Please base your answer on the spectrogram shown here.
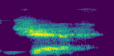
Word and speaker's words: GIF: but the founder or the creator of the gif said that it's pronounced jif but either is acceptable because it's amazing graphics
